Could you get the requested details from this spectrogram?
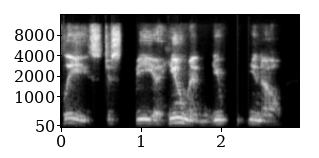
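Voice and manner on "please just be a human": usual speaking voice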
